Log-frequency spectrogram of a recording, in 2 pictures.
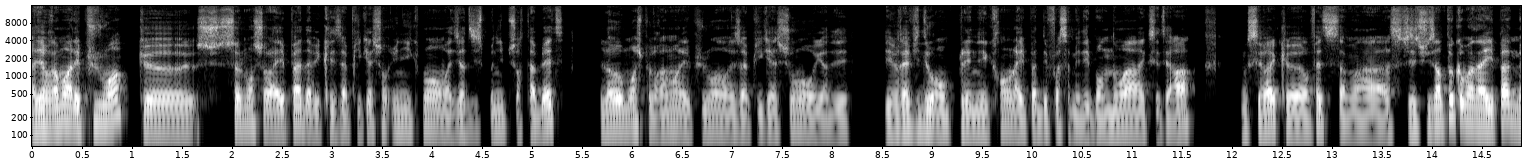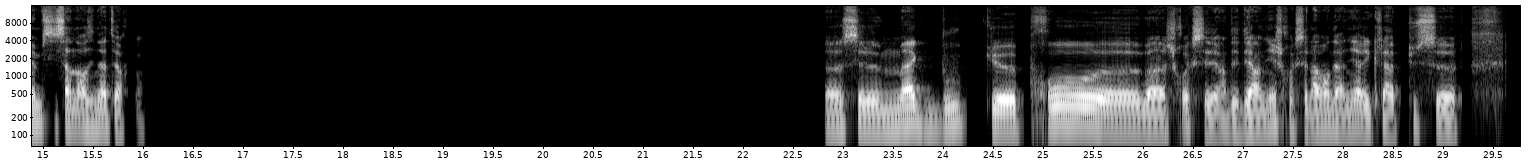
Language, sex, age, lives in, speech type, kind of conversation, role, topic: French, male, 20-24, France, conversation, advice, user, Pourquoi ai-je tendance à acheter pour combler le stress ou l’ennui ?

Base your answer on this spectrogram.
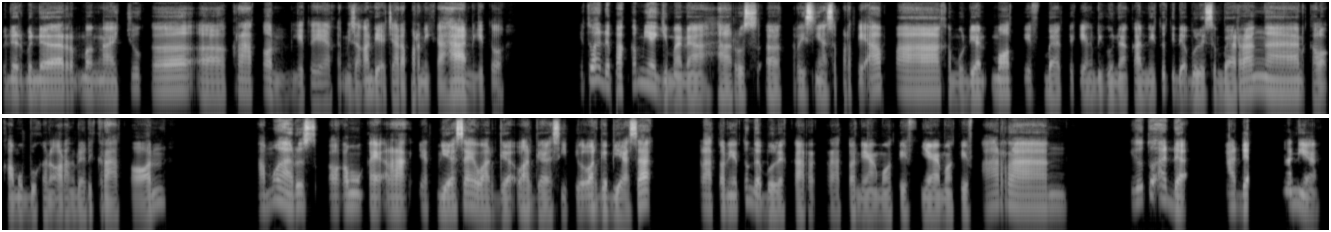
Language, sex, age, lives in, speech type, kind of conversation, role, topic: Indonesian, male, 35-39, Indonesia, conversation, podcast, guest, Apa yang diajarkan pakaian tradisional tentang identitas Anda?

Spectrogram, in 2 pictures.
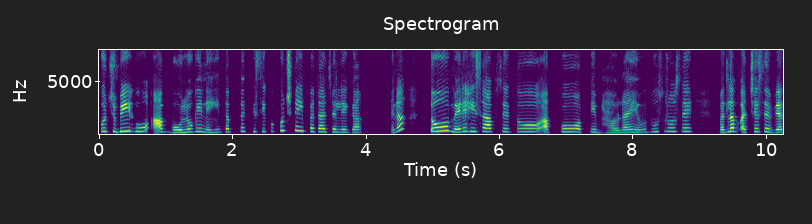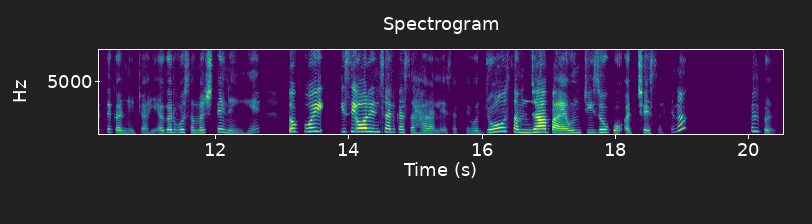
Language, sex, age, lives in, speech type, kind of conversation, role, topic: Hindi, female, 25-29, India, conversation, podcast, guest, आप दूसरों की भावनाएँ कैसे समझते हैं?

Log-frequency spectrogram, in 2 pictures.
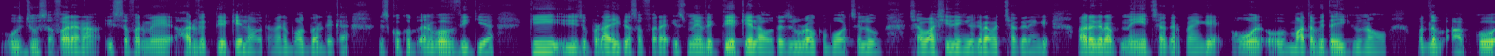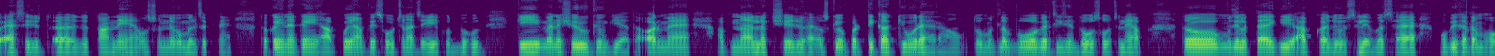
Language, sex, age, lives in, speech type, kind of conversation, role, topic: Hindi, male, 25-29, India, conversation, podcast, guest, तनाव के दौरान पढ़ाई संभालने के लिए आपके सुझाव क्या हैं?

